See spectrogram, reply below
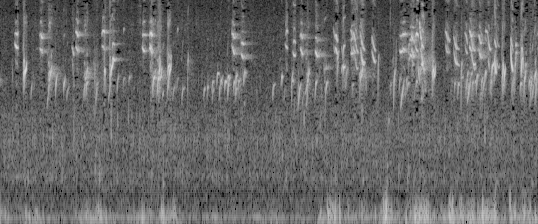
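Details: Goldfinch singing a fast, liquid twitter of high chirps and trills, phrases running almost continuously with brief gaps, over a soft low background hum.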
